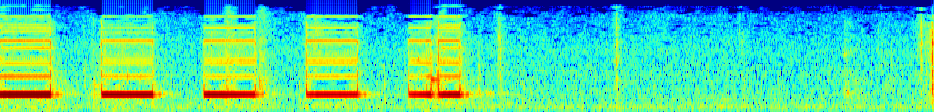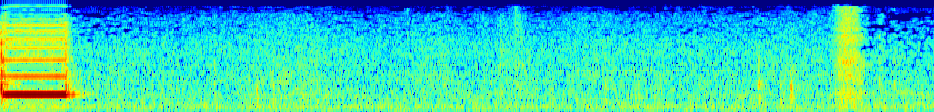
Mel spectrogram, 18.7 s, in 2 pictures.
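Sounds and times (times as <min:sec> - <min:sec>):
telephone call tones while ringing a company: 0:00.0 - 0:04.8
hiss: 0:00.0 - 0:18.6.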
